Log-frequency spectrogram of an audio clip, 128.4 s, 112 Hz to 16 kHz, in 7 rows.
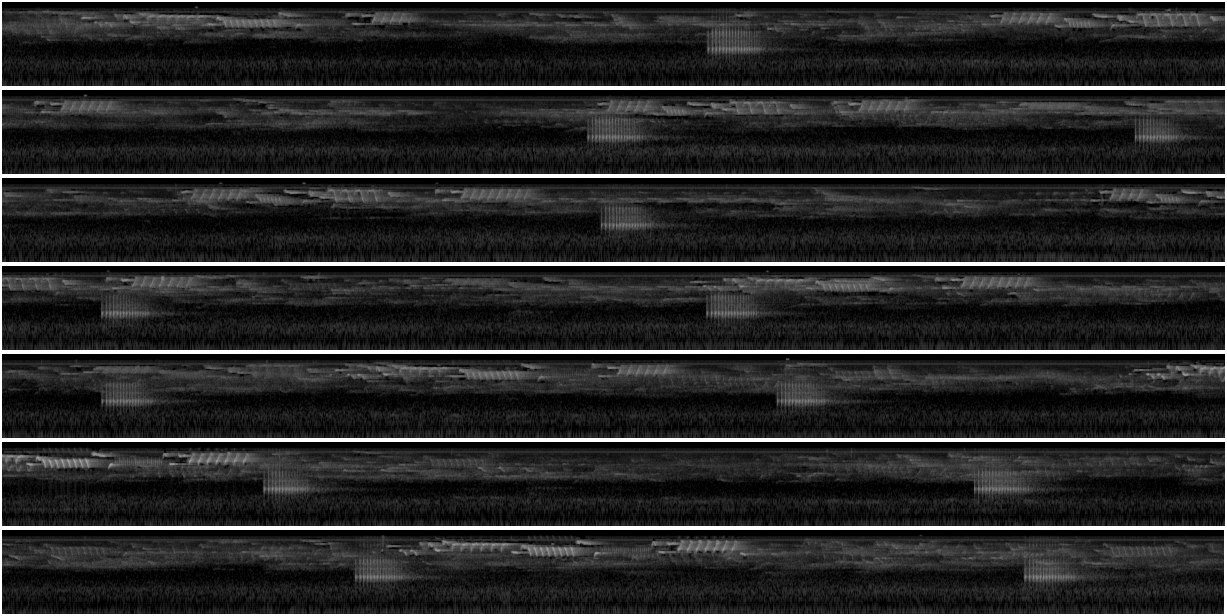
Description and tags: hammering woodpecker 2007 04 15
Hammering woodpecker early in the morning in a forest north of Cologne, Germany. Vivanco EM35 into Marantz PMD 671.
kapytikka, picchio-rosso, pico-picapinos, great-spotted-woodpecker, bird, dzieciol-duzy, morning, buntspecht, dendrocopos-major, pic-epeiche, forest, woodpecker, birdsong, harkaly, storre-hackspett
